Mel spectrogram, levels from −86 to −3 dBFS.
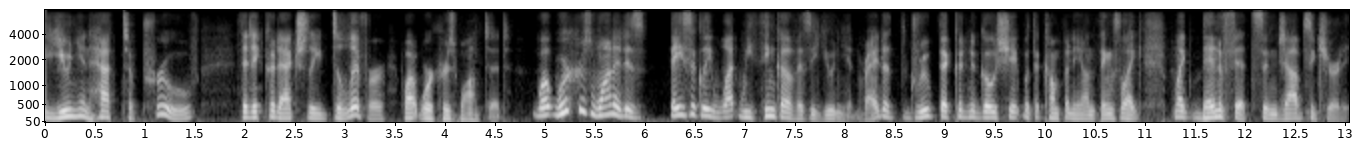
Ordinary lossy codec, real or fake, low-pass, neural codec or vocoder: AAC, 48 kbps; fake; 7.2 kHz; codec, 16 kHz, about 1 kbps, DyCAST, with the encoder's durations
